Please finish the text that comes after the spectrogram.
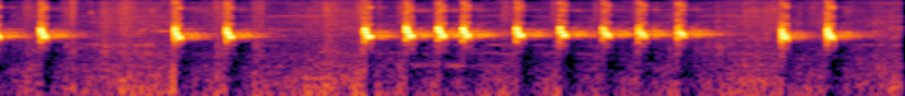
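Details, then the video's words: Sooty-headed bulbul in a long rapid 'ropel' fighting song, used as a lure to make other bulbuls respond and as a tutor for training birds. Sharp, bright chirped notes are spaced irregularly, about fifteen in six seconds, with a faint low background rumble. "Burung TRUCUKAN GACOR Ropel Panjang Cocok untuk PANCINGAN Trucuk bahan dan MASTERAN Burung Trucukan"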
